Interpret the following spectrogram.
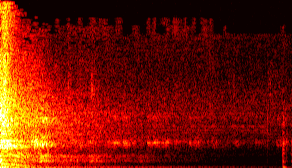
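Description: A rock band's last chord on electric guitar, bass and drums ringing out at the end of the song, fading away over about a second and a half and leaving only a faint low hum.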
